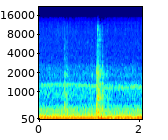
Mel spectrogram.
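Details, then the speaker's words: 2002 Chevrolet Blazer: steady idle broken by sharp clank when shifting into or out of reverse, whole car jerks; harsh engagement, drivetrain vibration and gear oil leak also noted, cause unknown. "see it just sounds so bad when shifting its or from reverse to any other gear or in the reverse from any other gear"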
